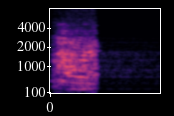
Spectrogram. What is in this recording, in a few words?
female aright; project legacy; sound kit; nova sound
